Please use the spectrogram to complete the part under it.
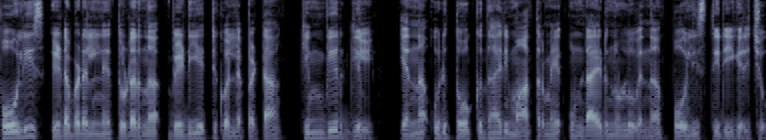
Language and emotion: Malayalam, neutral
